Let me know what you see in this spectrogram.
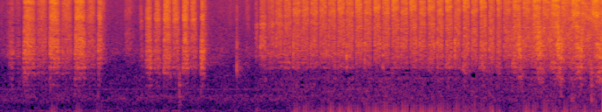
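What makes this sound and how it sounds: A grey paper blending stump is rubbed back and forth over charcoal shading on a large drawing paper sheet, which rests on a black board on a wooden desk. Quick, dry, papery scratching strokes with a bright hiss start soft and uneven with brief pauses, then grow louder and denser after about three seconds into steady rubbing.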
